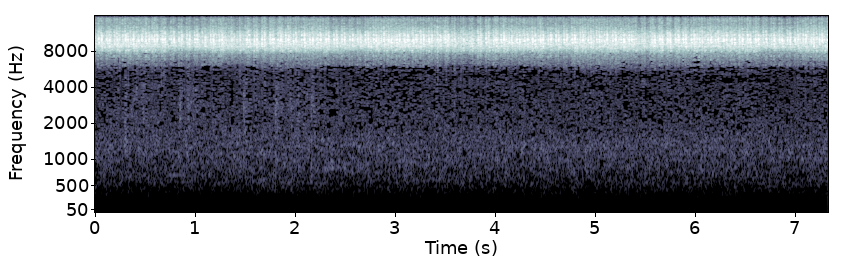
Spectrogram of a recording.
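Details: A steady chorus of chirping crickets, produced by stridulation of the wings: a continuous, piercing high trill with slight pulsing texture and even loudness, nothing else audible.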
